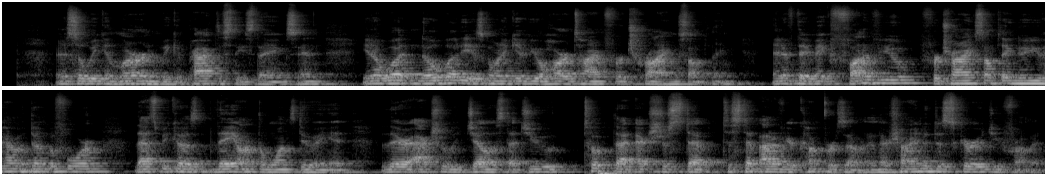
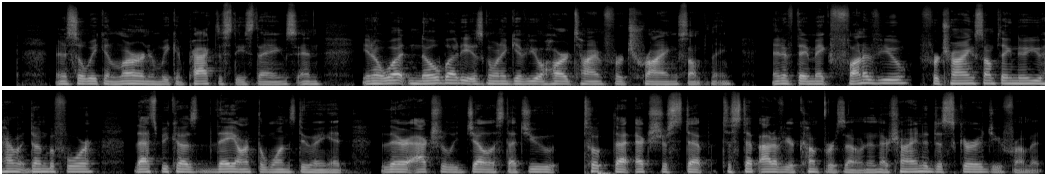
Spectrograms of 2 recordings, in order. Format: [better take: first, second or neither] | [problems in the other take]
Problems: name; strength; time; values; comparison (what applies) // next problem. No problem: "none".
second | room echo; slight; dies away in 0.5 s // off-mic speech; somewhat distant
